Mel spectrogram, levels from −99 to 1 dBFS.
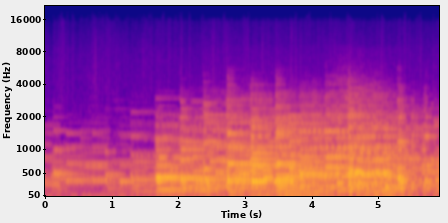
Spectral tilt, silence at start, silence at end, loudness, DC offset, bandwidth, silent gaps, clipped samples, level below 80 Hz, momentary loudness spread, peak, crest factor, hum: -9 dB/octave; 0 s; 0 s; -19 LUFS; under 0.1%; 7.4 kHz; none; under 0.1%; -40 dBFS; 16 LU; -4 dBFS; 14 dB; none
